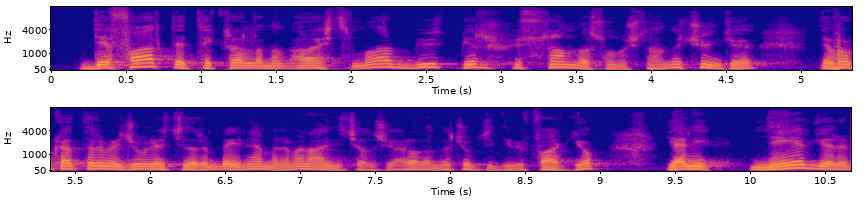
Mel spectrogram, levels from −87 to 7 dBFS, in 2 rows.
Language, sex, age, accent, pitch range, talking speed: Turkish, male, 60-79, native, 115-155 Hz, 140 wpm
